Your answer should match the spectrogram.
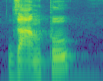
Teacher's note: the N on its own but yeah actually pronounced as M because of the following P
